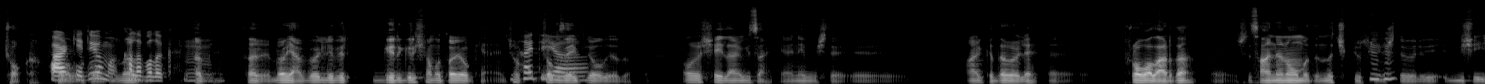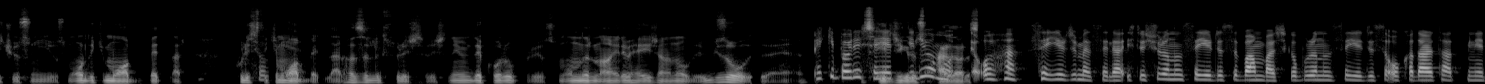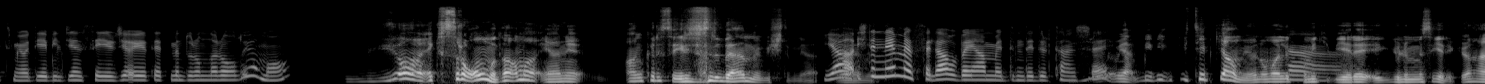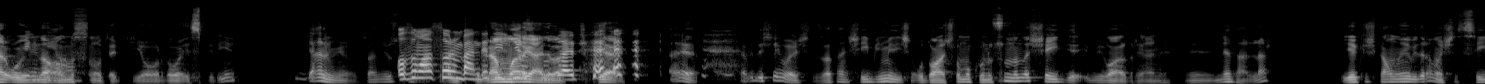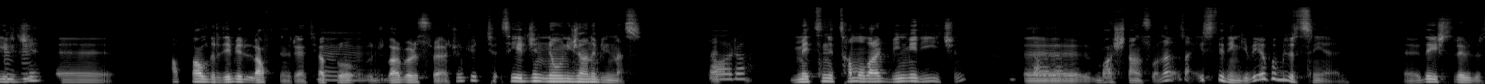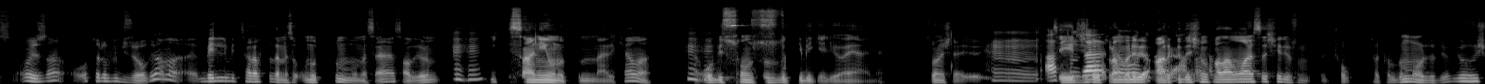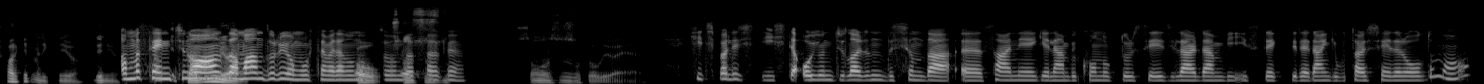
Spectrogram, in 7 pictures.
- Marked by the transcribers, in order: other background noise; tapping; laughing while speaking: "seyircisini"; laughing while speaking: "Zaten"; unintelligible speech; laugh
- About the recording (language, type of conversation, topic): Turkish, podcast, En unutulmaz canlı performansını anlatır mısın?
